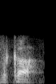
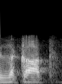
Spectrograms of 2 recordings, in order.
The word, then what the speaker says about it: zakah: That's why it's called zakah. Okay? We in Urdu say zakat. With the pronunciation of ta, but it means zakah, because I mean you don't say the ta.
